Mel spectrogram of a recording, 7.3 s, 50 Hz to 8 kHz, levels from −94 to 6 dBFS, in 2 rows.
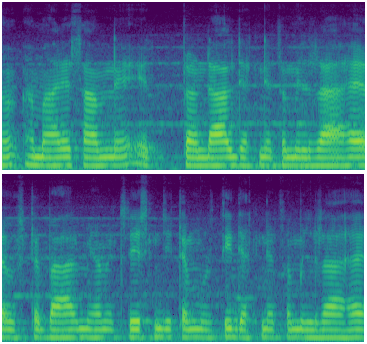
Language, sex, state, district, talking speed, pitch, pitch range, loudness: Hindi, male, Odisha, Khordha, 200 wpm, 140 Hz, 135-140 Hz, -17 LUFS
